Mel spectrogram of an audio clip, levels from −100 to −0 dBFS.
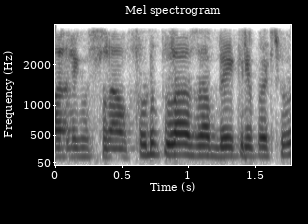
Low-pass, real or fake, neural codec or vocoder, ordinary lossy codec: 3.6 kHz; fake; codec, 44.1 kHz, 7.8 kbps, Pupu-Codec; none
